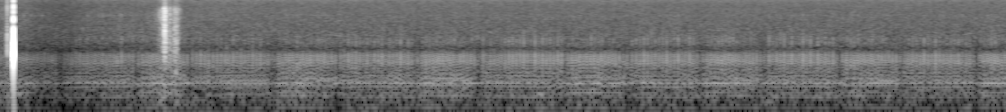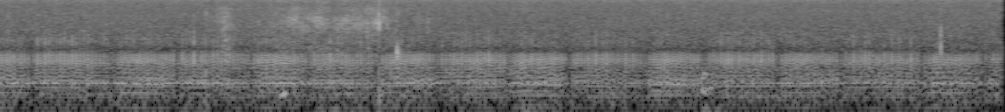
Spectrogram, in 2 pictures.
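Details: Domestic cat purring while asleep, a soft, steady low rumble pulsing in even cycles roughly every half second for the whole stretch, with a couple of sharp clicks near the start.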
